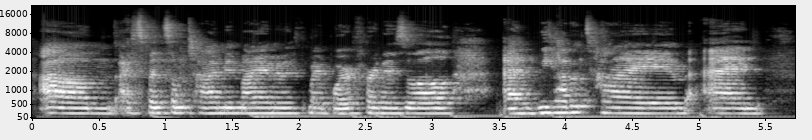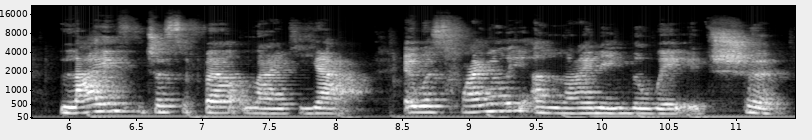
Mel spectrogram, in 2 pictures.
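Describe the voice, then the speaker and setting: A woman's voice: fairly low pitch, fairly even intonation, takes it slowly, far from the mic. A Jamaican woman vlogger with a nasal voice from a cold, telling a candid life update with lots of fillers and sighs. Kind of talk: casual life-update vlog. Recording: very echoey room, away from the mic, soft music behind.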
